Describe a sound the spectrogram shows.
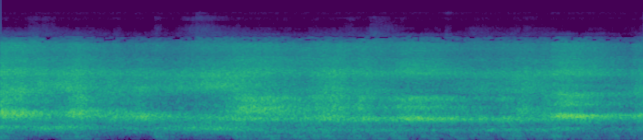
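A huge stadium crowd chants and sings loudly in unison.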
